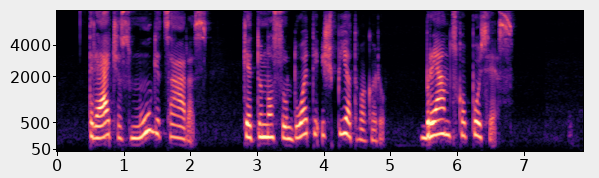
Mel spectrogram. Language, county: Lithuanian, Šiauliai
